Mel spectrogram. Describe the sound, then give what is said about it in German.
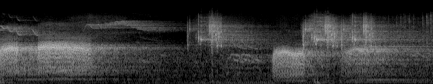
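Harsh, screeching bird cries synthesized by Sala on a Trautonium for the sound of a Hitchcock film, a sustained shrill tone followed by several loud, overlapping squawks in bursts, piercing with no speech. “Sala vertont den ganzen Film und bei ihm klingen dann die Vögel so.”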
